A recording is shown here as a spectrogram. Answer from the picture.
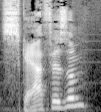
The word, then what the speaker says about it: scaphism: Scaphism? S-C-A-P-H-I-S-M? – Sounds right.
